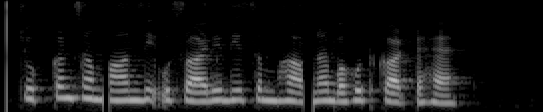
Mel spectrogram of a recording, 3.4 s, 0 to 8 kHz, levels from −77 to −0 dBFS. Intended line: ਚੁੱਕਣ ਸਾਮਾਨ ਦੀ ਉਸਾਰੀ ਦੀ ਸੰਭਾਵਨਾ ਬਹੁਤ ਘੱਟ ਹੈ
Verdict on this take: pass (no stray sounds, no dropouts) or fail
fail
